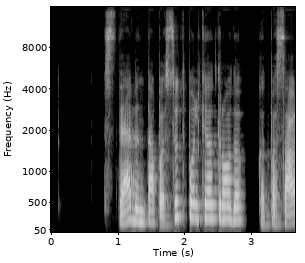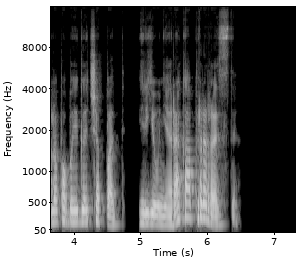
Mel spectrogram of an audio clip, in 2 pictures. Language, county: Lithuanian, Vilnius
